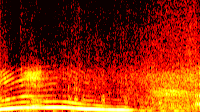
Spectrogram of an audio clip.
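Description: A person's long drawn-out "ooh", rising in pitch, holding, then sliding down over about a second and a half.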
